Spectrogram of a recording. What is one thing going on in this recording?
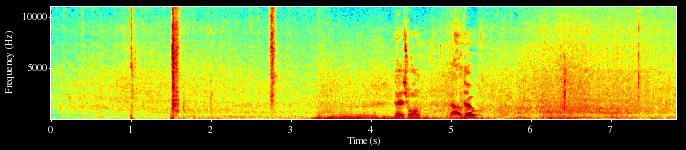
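Boots step and crunch on wet rocks.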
